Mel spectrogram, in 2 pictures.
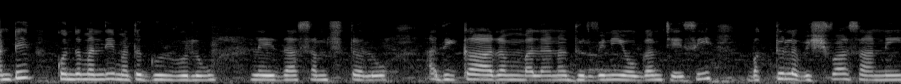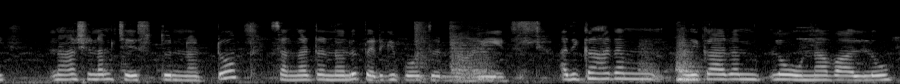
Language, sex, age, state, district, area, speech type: Telugu, female, 30-45, Telangana, Siddipet, urban, spontaneous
